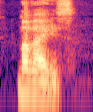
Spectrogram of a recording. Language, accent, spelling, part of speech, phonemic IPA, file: French, Canada, mauvaise, adjective, /mo.vɛz/, LL-Q150 (fra)-mauvaise.wav
- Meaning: feminine singular of mauvais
